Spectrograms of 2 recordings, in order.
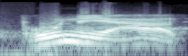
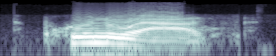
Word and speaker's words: Brunoise: Oder wie spricht man das jetzt aus? Brunias. Brunias? Oas. Nur mal zum Mitschreiben? Brunoise. Dann sag an, was ist denn Brunoise?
